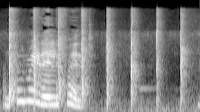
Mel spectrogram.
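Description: A few people clapping their hands in a quick run of claps, with a short voiced exclamation in the first second.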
